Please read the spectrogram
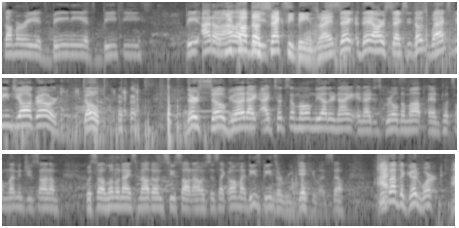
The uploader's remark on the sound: Live from Pizza Republica - Downtown Denver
